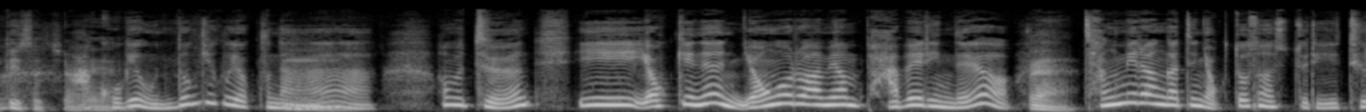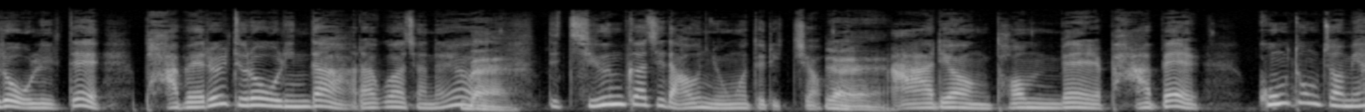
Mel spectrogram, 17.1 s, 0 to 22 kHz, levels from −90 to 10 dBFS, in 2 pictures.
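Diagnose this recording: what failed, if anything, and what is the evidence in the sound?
No fault found in this recording.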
